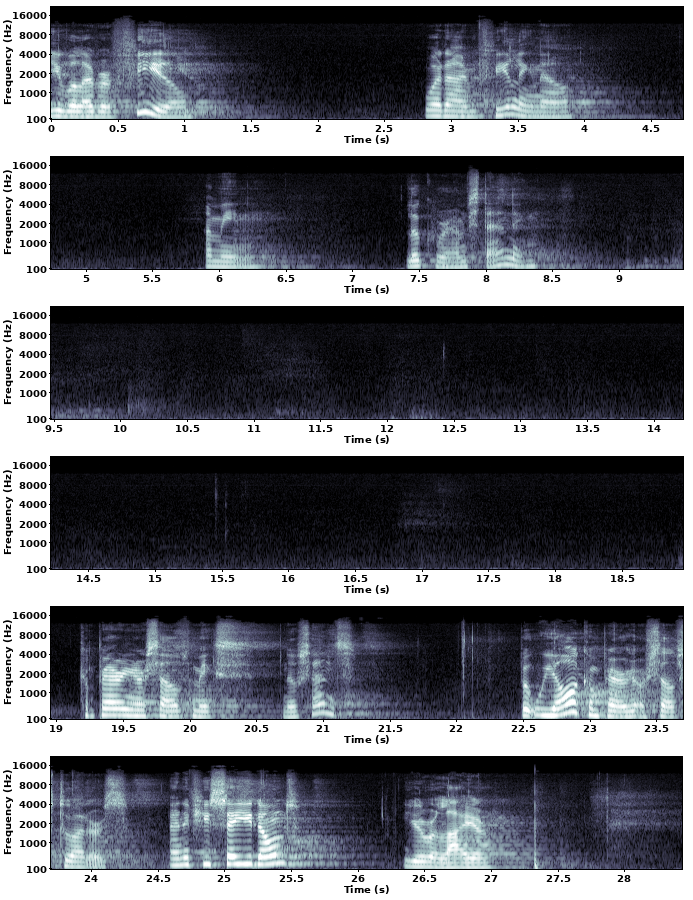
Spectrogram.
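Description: A woman speaks with animation through a microphone, in short phrases with long pauses.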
